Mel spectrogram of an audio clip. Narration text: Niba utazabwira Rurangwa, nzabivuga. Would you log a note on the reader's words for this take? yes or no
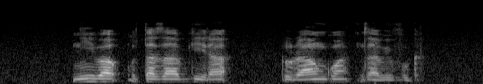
no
